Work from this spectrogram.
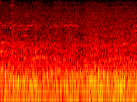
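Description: Muslodom pigeons, including a male, coo softly in a coop, with repeated low, throaty calls in a steady rhythm close by.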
